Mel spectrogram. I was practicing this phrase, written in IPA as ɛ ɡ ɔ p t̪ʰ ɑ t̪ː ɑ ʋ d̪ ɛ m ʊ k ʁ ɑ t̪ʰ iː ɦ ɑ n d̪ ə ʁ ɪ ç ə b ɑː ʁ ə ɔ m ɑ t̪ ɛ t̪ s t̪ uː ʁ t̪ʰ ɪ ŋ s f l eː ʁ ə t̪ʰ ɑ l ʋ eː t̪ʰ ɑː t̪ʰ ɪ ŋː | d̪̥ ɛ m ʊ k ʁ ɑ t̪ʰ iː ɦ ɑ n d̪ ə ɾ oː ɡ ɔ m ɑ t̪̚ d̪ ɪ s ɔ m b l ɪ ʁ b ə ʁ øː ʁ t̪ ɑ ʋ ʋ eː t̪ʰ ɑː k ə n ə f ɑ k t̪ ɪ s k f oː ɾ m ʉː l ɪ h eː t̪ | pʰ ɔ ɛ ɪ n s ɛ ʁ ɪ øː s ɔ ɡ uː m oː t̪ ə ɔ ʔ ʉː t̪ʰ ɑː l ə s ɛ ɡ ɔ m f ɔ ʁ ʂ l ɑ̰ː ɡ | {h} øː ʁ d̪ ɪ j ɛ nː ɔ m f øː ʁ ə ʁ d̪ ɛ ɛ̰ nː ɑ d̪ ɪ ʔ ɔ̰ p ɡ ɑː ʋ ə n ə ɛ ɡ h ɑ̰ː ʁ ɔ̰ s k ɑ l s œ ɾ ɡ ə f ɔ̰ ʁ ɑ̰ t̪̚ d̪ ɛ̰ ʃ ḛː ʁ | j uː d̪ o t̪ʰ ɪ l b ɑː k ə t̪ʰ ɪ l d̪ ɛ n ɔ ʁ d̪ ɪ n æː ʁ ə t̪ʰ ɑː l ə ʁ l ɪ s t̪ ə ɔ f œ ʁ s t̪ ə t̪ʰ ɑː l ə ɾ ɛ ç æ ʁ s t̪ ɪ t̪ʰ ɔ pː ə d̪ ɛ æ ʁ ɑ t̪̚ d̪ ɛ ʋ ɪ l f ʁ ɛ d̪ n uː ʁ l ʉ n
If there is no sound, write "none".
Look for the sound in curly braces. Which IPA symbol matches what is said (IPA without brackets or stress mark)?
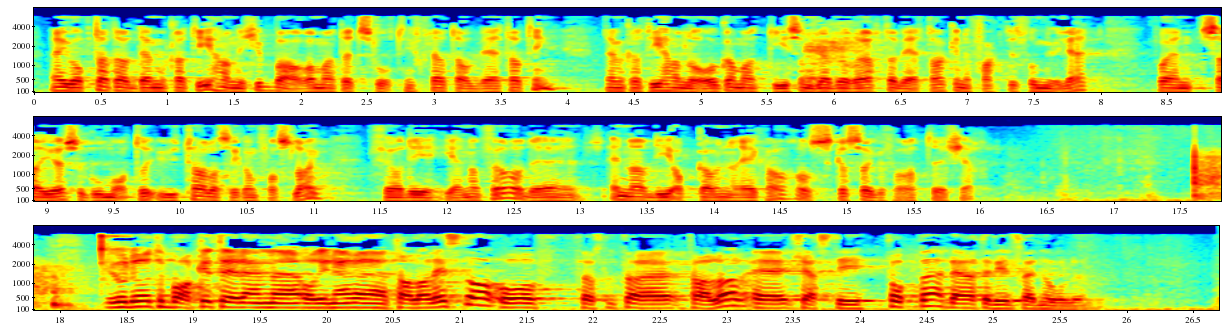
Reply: f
